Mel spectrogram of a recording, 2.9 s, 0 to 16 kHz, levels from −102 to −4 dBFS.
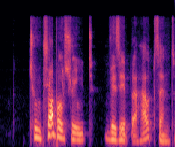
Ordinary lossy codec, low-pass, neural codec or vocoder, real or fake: none; 10.8 kHz; codec, 24 kHz, 1.5 kbps, HILCodec; fake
